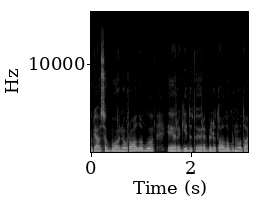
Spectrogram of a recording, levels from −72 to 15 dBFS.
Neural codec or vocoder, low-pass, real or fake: none; 14.4 kHz; real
